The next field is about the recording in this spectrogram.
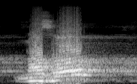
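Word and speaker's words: نصر: এজন্য তেলাওয়াত যখন করবেন উচ্চারণটা মুখ গোল করা লাগে আল্লাহ পাক জানিয়েছেন যখন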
